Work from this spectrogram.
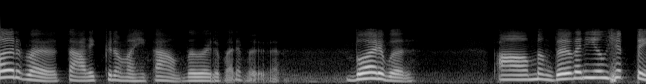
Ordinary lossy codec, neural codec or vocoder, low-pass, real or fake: none; codec, 16 kHz, 0.5 kbps, FunCodec, trained on Chinese and English, 25 frames a second; 5.4 kHz; fake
